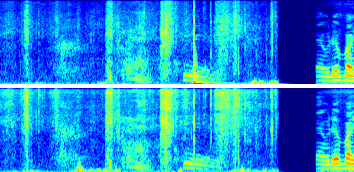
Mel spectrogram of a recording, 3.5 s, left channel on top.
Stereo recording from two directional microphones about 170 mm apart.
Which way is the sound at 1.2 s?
5° right (ahead or behind).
